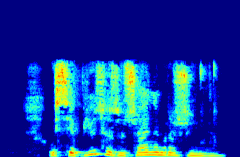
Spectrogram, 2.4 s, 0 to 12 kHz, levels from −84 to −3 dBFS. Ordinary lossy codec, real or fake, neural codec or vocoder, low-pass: AAC, 64 kbps; real; none; 7.2 kHz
